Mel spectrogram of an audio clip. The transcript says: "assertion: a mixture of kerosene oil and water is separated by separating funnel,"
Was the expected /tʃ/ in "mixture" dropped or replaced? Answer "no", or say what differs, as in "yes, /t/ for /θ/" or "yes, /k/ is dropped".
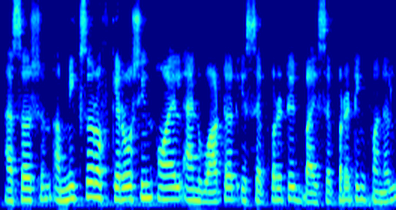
yes, /tʃ/ is dropped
